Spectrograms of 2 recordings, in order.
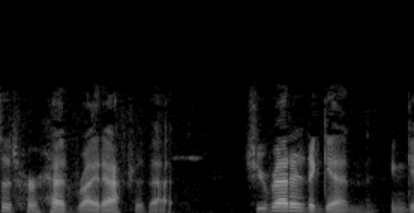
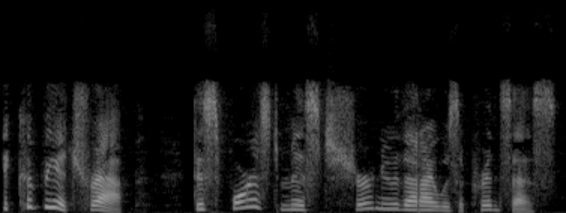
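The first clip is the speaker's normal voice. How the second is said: higher, lightly voiced young mare; a thoughtful pony princess, pitched up; Twilight's voice; 10 semitones higher than usual. Twilight answers Spike, lightly voiced and higher.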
